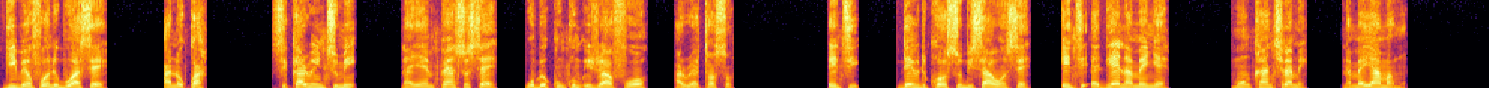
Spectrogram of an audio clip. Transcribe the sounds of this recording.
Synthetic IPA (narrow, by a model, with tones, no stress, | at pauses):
ɡi˦bi˨ɛ̃˨nfʊ˦ɔ˦nʊ̃˦bu˨˦a˨sɛ˦ | a˨nʊ̃˨kʷʰa˦ | si˨kʰa˦ɾĩ˦˨n̩˨tʰũ˨mĩ˦ | nã˨jɛ̃˨m̩˨pʰɛ̃˦n˦sʊ˦sɛ˦ | wɔ˨bɛ˦kʰũ˨kʰũ˦mʔi˦s̬ɾa˨ɪ˨lfʊ˦ɔ˦ | a˨ɾɛ˨tʰɔ˦sʊ˦ | ɛ̃˨ntʰi˨ | de˦wi˨dkʰɔ˨sʊ˦bi˨saː˦˨wɔ̃˨nsɛ˦ | ɛ̃˦n˨tʰi˨ʔɛ˨dɪ˦ɛ˦nã˨mɪ̃˦ɲɛ̃˦ | mʊ̃˦ŋ̩˦kʰã˦ɲt͡ɕʰɪ˦ɾɛ˦mɪ̰̃˨ | nã˨mɛ̃˦ja˦mã˨mʊ̰̃˨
